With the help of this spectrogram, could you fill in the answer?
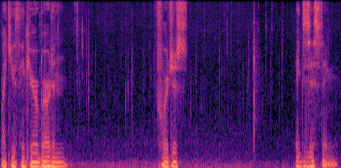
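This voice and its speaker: A man playing an ancient, protective male vampire in a soft-spoken comfort roleplay, speaking in a breathy, hushed, deliberate and soothing way. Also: low voice, fairly even intonation, slight background noise, heavily acted. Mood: tender, reassuring. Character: ancient male guardian vampire, protective, tender, world-weary.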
